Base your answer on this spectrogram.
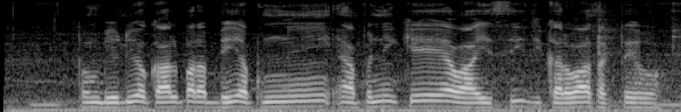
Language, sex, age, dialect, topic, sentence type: Hindi, male, 25-30, Marwari Dhudhari, banking, statement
